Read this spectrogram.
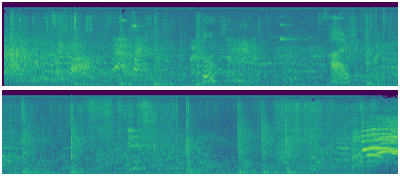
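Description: Basketball players' sneakers squeak on a hardwood court.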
